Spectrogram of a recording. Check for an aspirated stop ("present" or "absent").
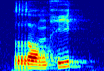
absent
